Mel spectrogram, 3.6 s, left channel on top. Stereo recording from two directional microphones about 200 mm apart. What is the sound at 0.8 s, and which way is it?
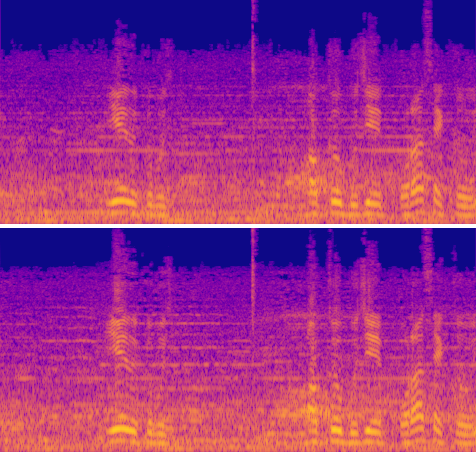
Speech, 5° right (ahead or behind).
